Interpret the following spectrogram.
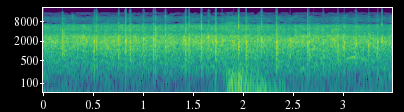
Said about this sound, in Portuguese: Bota aquele aplauso bonito aí para a gente seguir em frente, então.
